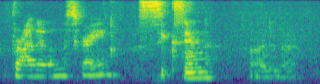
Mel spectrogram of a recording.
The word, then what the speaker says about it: Cixin: Three-Body Problem by Liu Shixin. That is not how you pronounce. We'll write it on the screen. Cixin? I don't know. It's an X is a sh sound.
